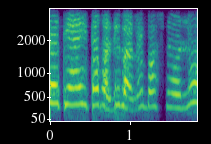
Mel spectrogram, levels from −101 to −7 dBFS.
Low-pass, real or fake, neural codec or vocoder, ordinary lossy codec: 3.6 kHz; fake; codec, 32 kHz, 1.9 kbps, SNAC; Opus, 24 kbps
